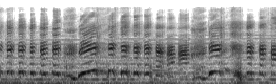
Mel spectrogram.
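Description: A cartoon ghost laughing: a loud, unbroken run of quick 'ha-ha' pulses, several a second, the pitch rising and falling.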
